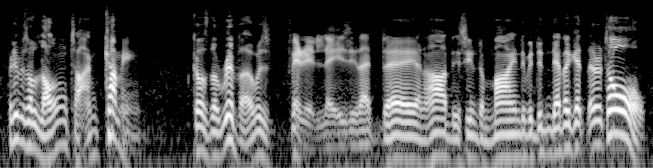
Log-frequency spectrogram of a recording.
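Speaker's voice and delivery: ordinary delivery, nothing marked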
